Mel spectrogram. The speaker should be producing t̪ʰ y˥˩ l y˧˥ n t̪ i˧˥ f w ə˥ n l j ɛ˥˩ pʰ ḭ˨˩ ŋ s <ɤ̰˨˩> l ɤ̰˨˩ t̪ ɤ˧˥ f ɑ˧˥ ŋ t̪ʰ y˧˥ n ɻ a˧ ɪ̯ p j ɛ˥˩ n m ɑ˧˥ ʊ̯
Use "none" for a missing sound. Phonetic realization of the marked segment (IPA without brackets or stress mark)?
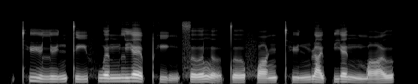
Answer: ɤ˧˥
